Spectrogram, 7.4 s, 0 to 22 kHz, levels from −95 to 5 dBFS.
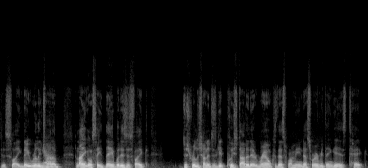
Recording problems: muffled; very; fading above 1.5 kHz

